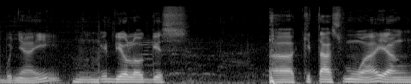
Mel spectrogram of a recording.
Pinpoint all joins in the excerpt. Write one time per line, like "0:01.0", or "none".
0:01.0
